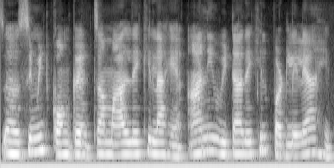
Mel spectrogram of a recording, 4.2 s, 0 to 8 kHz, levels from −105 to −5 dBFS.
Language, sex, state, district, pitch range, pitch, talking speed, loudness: Marathi, female, Maharashtra, Dhule, 165-185 Hz, 175 Hz, 170 wpm, -15 LUFS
